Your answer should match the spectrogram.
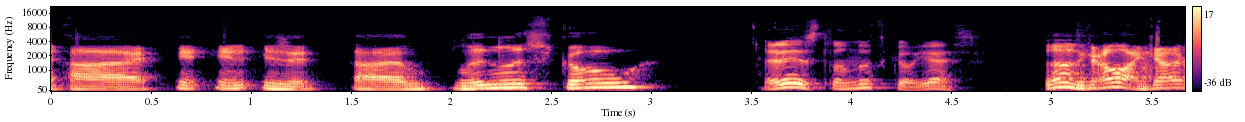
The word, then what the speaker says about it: Linlithgow: It is Linlithgow, yes. Linlithgow. Oh, I got it right. Okay, I'm terrible with pronunciations, but I managed that.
